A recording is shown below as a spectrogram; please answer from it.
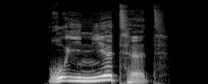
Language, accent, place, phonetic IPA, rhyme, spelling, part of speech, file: German, Germany, Berlin, [ʁuiˈniːɐ̯tət], -iːɐ̯tət, ruiniertet, verb, De-ruiniertet.ogg
- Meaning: inflection of ruinieren: 1. second-person plural preterite 2. second-person plural subjunctive II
